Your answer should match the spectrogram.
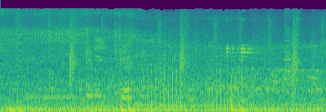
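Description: Street ambience: a motor vehicle engine running steadily under music and scattered voices.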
